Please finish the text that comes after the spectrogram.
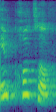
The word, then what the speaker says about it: import: There, I have stressed on the first syllable, I-M. Then when I say he imports electronics, I've stressed on the port, the second syllable, because I've used the word as a verb.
